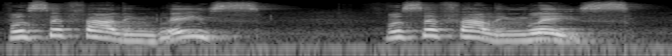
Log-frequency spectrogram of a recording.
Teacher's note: You know it is a question because of the context and also the intonation. It goes up.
